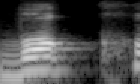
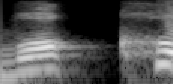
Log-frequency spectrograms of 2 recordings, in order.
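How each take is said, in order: The two takes are said the same way.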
